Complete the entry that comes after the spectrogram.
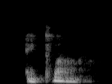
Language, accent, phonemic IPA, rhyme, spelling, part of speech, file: English, Southern England, /eɪˈklɑː/, -ɑː, éclat, noun, LL-Q1860 (eng)-éclat.wav
- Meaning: A brilliant or successful effect; brilliance of success or effort; splendor; brilliant show; striking effect; glory; renown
